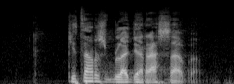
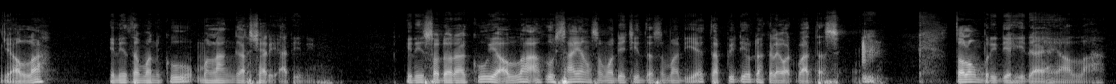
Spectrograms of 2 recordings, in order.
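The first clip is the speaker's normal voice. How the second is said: a hushed, pleading prayer to God, softer and lower; tender whispered supplication; humble prayer; 6 semitones lower, 3 dB quieter than usual. Retold or imitated. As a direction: pray quietly for a friend you love. Voiced prayer for a sinning friend.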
